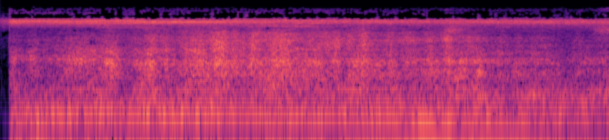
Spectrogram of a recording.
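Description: Turboprop aircraft flying low overhead: a loud, steady propeller drone with deep humming tones, easing off slightly near the end as it passes.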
